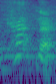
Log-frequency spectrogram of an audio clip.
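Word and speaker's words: CNTNAP2: this field with something called the catnap gene. It's not really spelled like catnap, but it looks a bit like that, everybody calls it that.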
